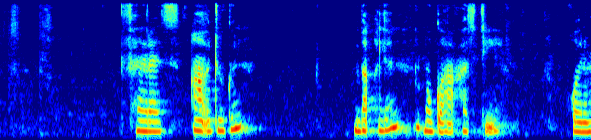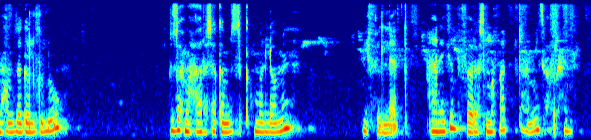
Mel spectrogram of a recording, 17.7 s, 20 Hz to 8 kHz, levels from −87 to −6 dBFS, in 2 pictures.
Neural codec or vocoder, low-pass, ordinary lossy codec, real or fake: none; 7.2 kHz; AAC, 48 kbps; real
